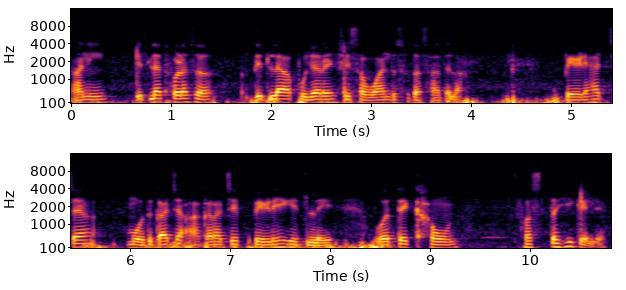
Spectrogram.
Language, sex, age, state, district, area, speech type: Marathi, male, 18-30, Maharashtra, Pune, urban, spontaneous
